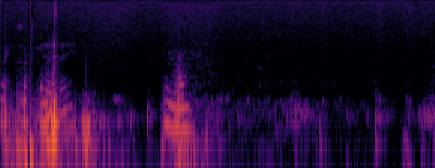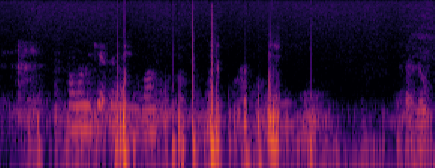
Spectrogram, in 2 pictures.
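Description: Handling noise from a phone while an external microphone is fitted to it: irregular muffled thumps and rubbing, going nearly quiet for a couple of seconds in the middle before the knocking resumes.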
